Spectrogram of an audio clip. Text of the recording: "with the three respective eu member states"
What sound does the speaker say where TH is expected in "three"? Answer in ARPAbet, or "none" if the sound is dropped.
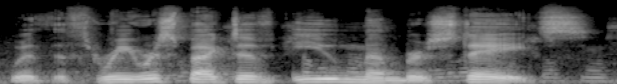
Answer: TH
